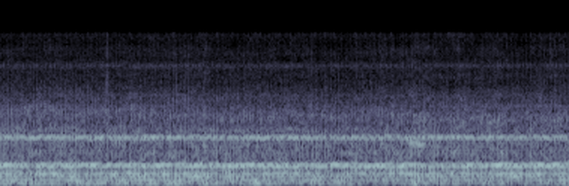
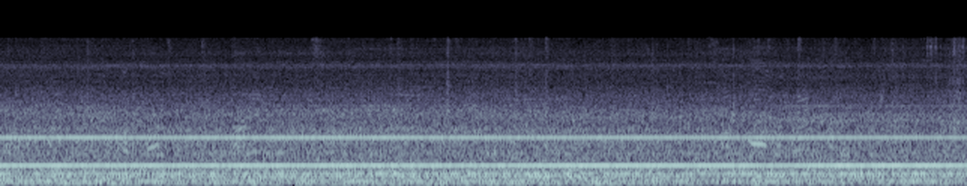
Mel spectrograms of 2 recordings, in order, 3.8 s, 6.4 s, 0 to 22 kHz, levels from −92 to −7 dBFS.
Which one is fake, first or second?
first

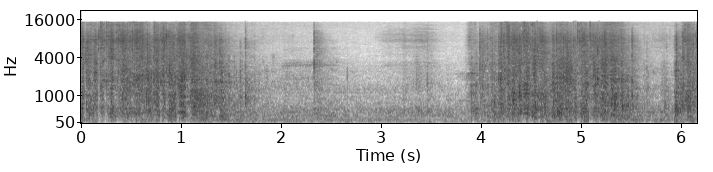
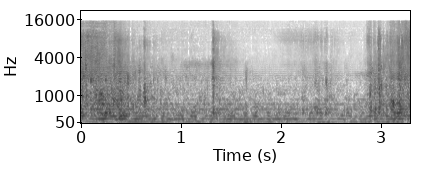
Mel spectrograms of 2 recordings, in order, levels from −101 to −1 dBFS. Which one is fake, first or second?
second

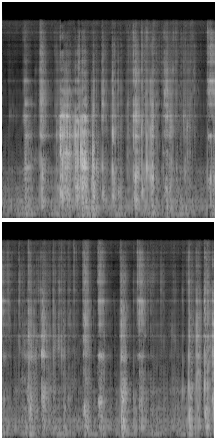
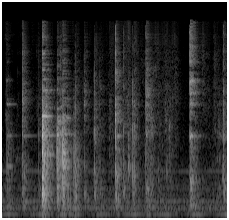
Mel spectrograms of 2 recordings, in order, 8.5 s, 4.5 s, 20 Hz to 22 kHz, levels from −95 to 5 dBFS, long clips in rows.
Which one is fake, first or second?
first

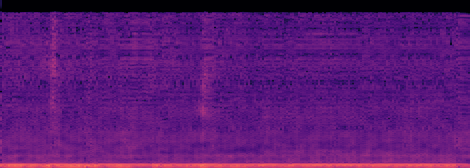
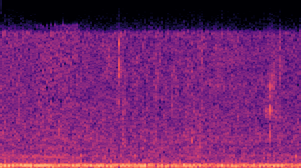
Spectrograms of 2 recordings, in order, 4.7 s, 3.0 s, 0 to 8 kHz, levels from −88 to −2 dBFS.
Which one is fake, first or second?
first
